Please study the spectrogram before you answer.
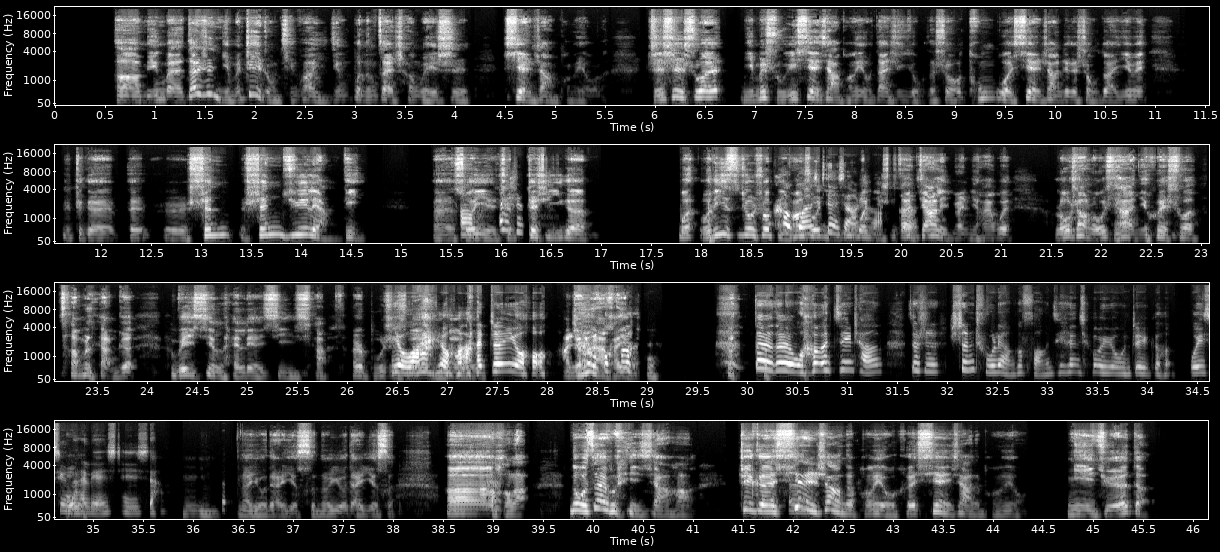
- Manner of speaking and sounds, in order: other background noise; laughing while speaking: "楼下"; laughing while speaking: "有啊，真有，我"; chuckle; laugh; laughing while speaking: "我们经常就是身处两 个房间，就用这个微信来联系一下"; chuckle; laughing while speaking: "问"
- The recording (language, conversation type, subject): Chinese, podcast, 你怎么看线上朋友和线下朋友的区别？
